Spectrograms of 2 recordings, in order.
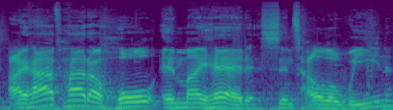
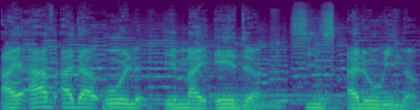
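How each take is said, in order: First: Plain English accent, every H sound pronounced. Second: Strong French accent, every H sound dropped.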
